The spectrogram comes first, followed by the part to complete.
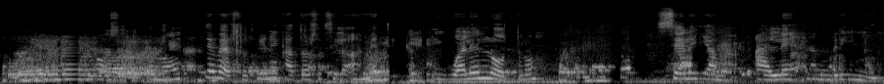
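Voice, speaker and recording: A woman teacher talks slowly and carefully, her voice set a little high. Loud background noise runs under her the whole time. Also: fairly even intonation. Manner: slow, careful counting and explaining. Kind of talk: recorded lesson explanation.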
